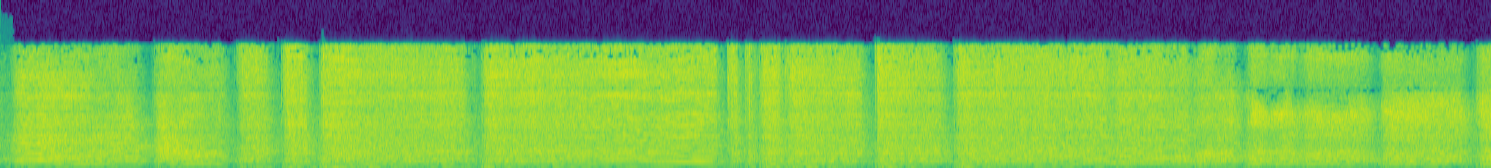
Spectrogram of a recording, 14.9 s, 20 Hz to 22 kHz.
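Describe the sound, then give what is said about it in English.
A Mazda RX-7 rotary engine revs hard and continuously up to motorcycle-level RPMs, its buzzing harmonic tone sweeping up and down in pitch through repeated throttle blips and gear changes, loud throughout with no talking. “Yes, that was the rotary engine of the RX-7 cranking up to motorcycle level RPMs.”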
